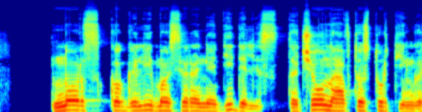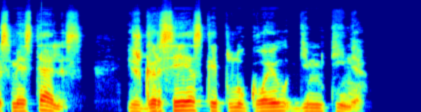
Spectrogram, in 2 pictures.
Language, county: Lithuanian, Vilnius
